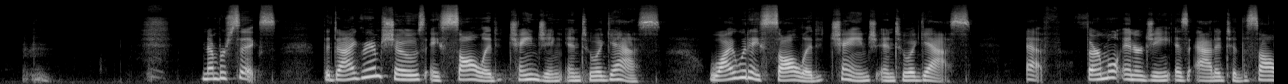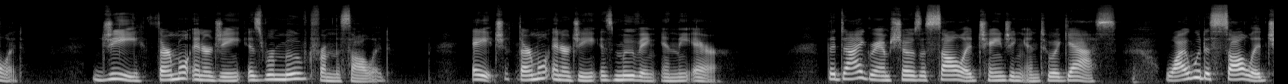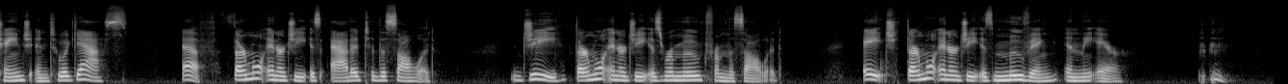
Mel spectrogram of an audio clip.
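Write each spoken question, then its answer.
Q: Why would a solid change into a gas?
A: F: Thermal energy is added to the solid.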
